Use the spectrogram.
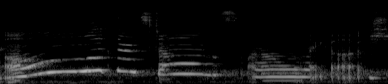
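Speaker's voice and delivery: delighted surprise. Real, not acted. Spots the dogs on camera.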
